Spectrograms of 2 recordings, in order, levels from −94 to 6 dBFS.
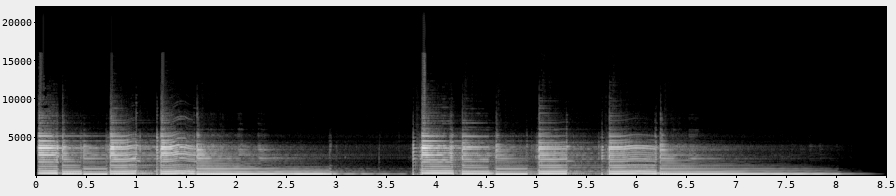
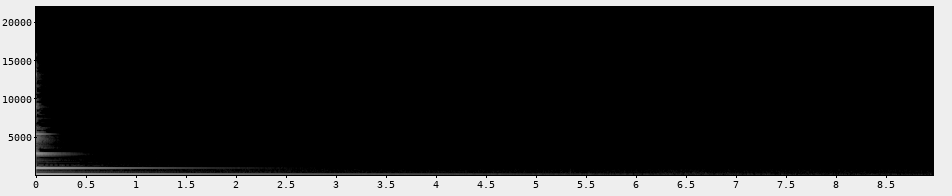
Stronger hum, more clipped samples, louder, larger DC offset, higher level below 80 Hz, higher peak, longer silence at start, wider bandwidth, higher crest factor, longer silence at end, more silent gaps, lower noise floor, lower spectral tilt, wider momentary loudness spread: neither; neither; first, -15 LUFS vs -42 LUFS; neither; first, -56 dBFS vs -88 dBFS; first, 0 dBFS vs -20 dBFS; about the same, 0 s vs 0 s; first, 7.8 kHz vs 6.4 kHz; second, 16 dB vs 26 dB; second, 0.45 s vs 6.15 s; neither; second, -40 dBFS vs -87 dBFS; about the same, -6 dB/octave vs -5 dB/octave; second, 10 LU vs 25 LU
